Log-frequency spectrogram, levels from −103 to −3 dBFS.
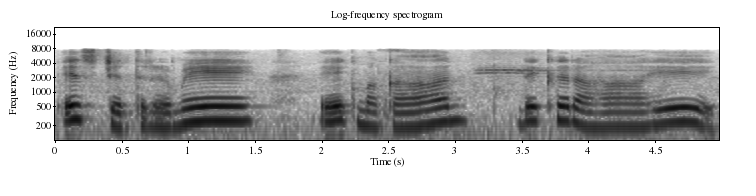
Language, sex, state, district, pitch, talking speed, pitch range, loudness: Hindi, female, Madhya Pradesh, Bhopal, 235 Hz, 95 wpm, 190-255 Hz, -18 LUFS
